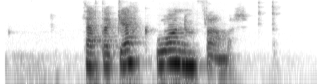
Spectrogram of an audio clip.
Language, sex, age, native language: Icelandic, female, 30-39, Icelandic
